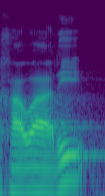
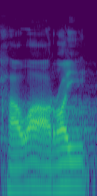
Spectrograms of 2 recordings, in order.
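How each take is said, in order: First: The r is followed by an i vowel. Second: The r is followed by an a vowel. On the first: "boleh dikasrokan" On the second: "kalau dibaca fathah"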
